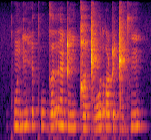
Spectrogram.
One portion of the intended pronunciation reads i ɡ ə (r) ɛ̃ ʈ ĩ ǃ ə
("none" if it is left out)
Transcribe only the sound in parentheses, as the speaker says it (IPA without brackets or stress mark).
r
